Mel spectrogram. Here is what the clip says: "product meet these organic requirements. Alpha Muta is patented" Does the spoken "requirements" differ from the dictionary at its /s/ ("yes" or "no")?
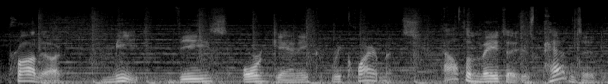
no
